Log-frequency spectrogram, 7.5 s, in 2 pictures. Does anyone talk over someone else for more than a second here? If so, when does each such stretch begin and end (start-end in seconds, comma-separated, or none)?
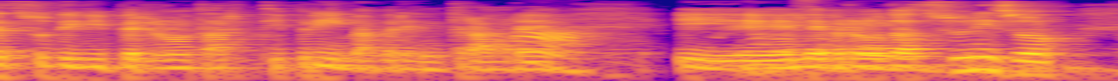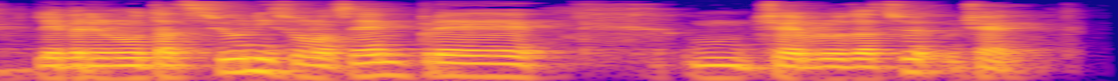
1.7-3.3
